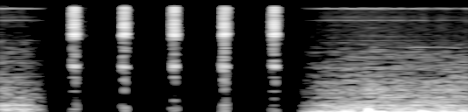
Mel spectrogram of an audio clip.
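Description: Five short, sharp ticks, evenly spaced at about four a second, over dead silence: a ticking sound effect edited in as a transition.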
